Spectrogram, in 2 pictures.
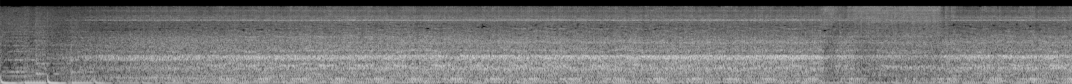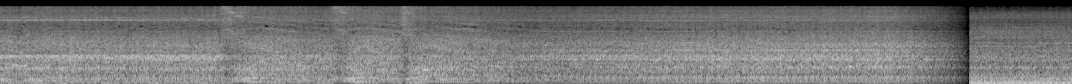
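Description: A car engine idles and revs as the throttle is worked.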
